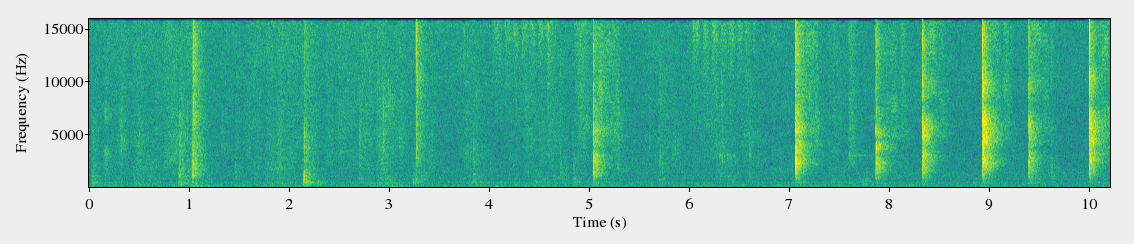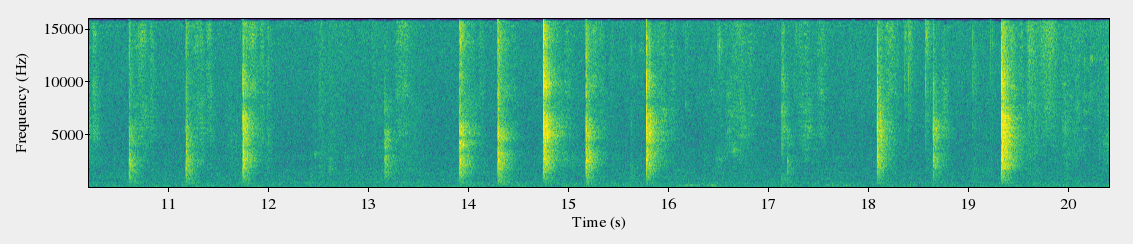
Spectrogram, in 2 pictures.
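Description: Chalk taps and clicks sharply against a board.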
